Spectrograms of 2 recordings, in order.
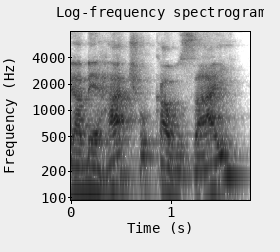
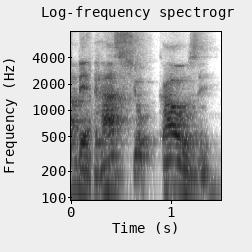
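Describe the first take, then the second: First: Causae ends with an 'ai' sound. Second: Causae ends with an 'e' sound. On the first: The speaker calls it wrong. "Escreve aberratio causae" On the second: The speaker calls it right. "mas se fala aberratio causae. O A E em latim não tem som de ai, é som de E"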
